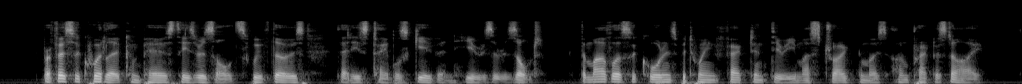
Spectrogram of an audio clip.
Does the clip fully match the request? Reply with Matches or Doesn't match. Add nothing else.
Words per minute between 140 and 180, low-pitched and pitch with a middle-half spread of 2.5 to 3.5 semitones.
Matches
